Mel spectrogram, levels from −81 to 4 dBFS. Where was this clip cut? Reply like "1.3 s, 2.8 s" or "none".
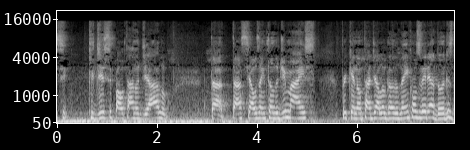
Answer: none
